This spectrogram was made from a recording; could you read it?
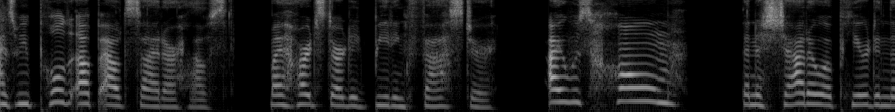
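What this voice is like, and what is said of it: Usual voice. Nothing is said of it.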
